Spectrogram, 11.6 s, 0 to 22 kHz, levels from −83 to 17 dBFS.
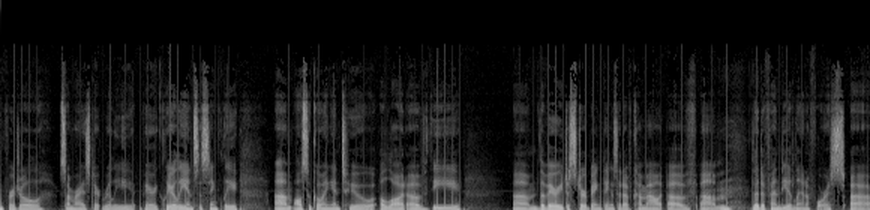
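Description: Periodic USB or driver dropouts run through this speech clip from 0.08 s to 11.56 s. Every 0.099 s, roughly a millisecond of audio is skipped outright as something blocks the bus or driver, leaving evenly spaced ticks that sound only while there is signal.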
